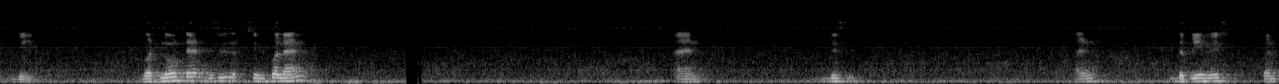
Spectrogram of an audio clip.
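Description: A man explains calmly in short phrases, heard through an online call.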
